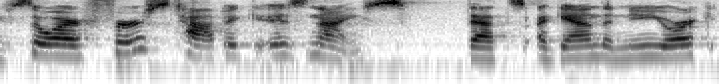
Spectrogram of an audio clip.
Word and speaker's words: NICE: So NICE, and it's pronounced NICE, N-I-C-E, but we are a statewide partnership and a resource for all things related to employment.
